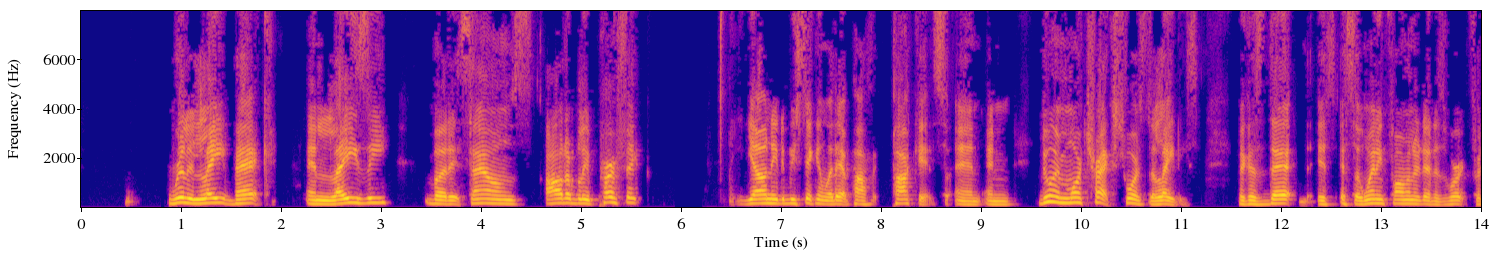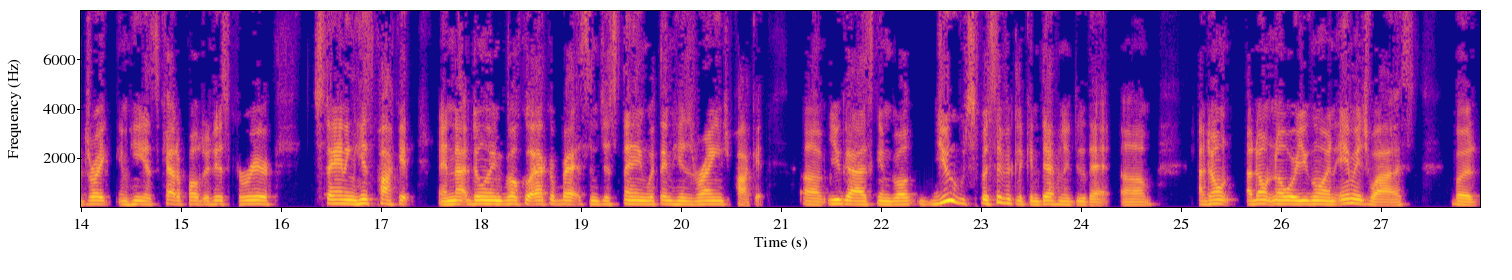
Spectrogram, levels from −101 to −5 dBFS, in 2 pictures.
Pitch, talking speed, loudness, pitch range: 145 Hz, 180 wpm, -19 LUFS, 135-165 Hz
